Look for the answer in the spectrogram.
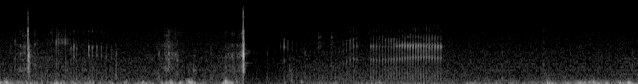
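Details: A small group of rock ptarmigan in breeding display in the Iberian Peninsula give low, dry, rattling croaks in a steady run, with two sharp clicks and a brief higher two-toned note partway through.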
